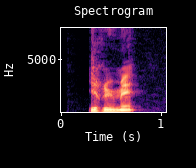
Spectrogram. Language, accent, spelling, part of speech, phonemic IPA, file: French, France, irrumer, verb, /i.ʁy.me/, LL-Q150 (fra)-irrumer.wav
- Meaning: to irrumate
